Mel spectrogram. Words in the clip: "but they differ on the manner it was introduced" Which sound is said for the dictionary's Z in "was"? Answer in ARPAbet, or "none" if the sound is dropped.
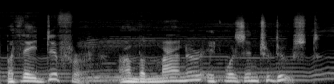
Z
